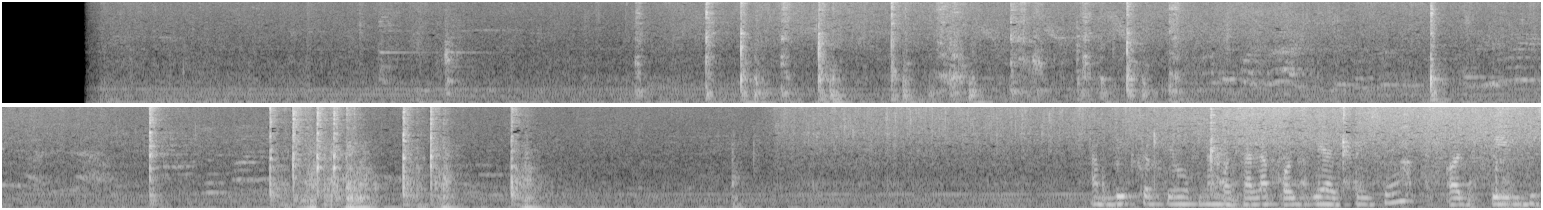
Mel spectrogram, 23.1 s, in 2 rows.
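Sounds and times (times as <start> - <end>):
masala sizzling in oil: 0.6 - 23.0
metal spoon scraping pan: 4.7 - 9.0.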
